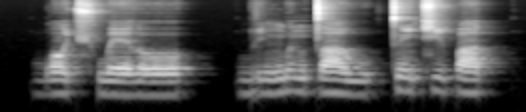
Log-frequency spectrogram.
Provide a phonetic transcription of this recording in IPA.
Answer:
b ɔ˧ t͡ɕʰ w e˧ l o˧ | b i˧ ŋ u˥˧ n t̪ a˥˧ w | t̪ ĩ˥˧ t͡ɕ i˦ p a˦ t̚

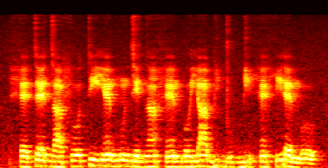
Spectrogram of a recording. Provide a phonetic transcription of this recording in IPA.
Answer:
h ɛ˨ t ɛ˧ d a˨ f o˨˦ t i˦ j ɛ̃˦ b ũ˦ d e˧ d ã˧ h ɛ̃˧ b o˧ j a˦ b i˧ ɡ u˨ ɡ͡b i˧ h ɛ̃˧ h i˦ ɾ ɛ˧ m o˨

